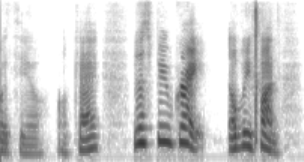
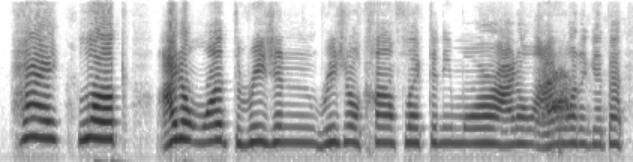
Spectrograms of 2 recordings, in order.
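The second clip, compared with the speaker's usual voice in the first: higher, lightly voiced reasonable objector; mock reasonable voice; 6 semitones higher, 4 dB louder than usual. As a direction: play the calm critic, a bit mocking. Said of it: "you can say".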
